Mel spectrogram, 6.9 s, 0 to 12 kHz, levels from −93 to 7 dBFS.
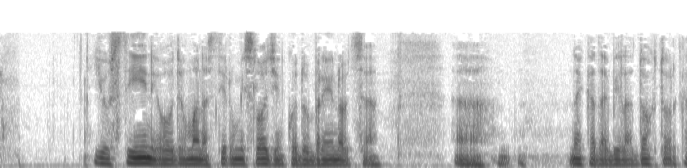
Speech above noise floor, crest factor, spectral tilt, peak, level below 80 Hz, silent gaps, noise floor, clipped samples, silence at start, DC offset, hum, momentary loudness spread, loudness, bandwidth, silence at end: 34 dB; 18 dB; -8 dB/octave; -8 dBFS; -44 dBFS; none; -59 dBFS; under 0.1%; 0 s; under 0.1%; none; 17 LU; -26 LUFS; 6.2 kHz; 0 s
